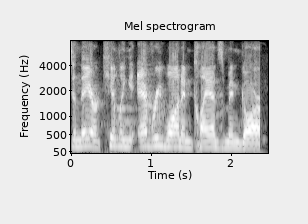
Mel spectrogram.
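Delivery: ordinary talk, nothing marked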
